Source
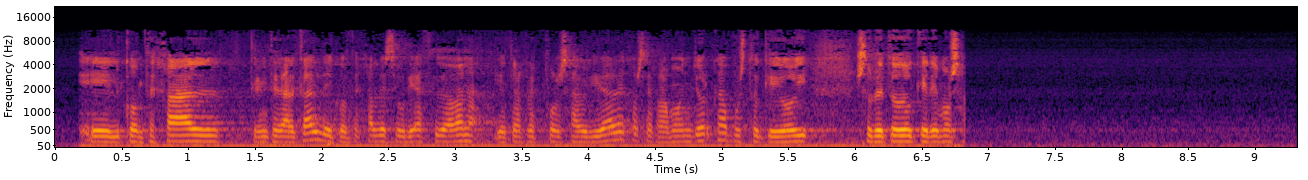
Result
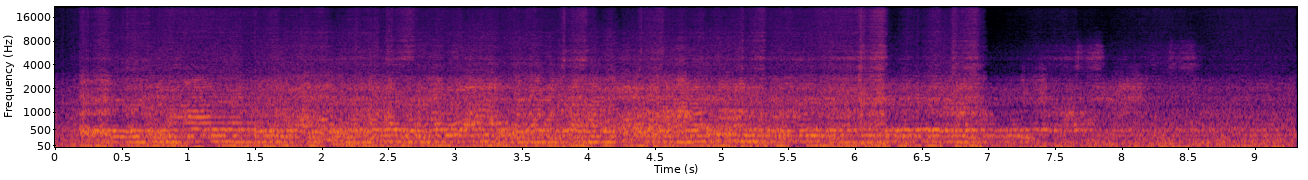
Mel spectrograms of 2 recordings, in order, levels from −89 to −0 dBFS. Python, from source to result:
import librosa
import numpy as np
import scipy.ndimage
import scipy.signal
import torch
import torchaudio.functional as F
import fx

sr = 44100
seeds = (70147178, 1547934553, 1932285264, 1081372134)

y = scipy.ndimage.median_filter(x, 41, mode='constant')
y = fx.band_shelf(y, sr, hz=1500.0, db=8.5, octaves=1.7)
y = fx.hum_notches(y, sr, base_hz=60, count=5)
y = fx.over_compress(y, sr, threshold_db=-32.0, ratio=-1.0)
y = fx.high_shelf(y, sr, hz=8200.0, db=11.0)
y = fx.echo_stepped(y, sr, ms=407, hz=270.0, octaves=1.4, feedback_pct=70, wet_db=-5.0)
y = fx.rev_gated(y, sr, seeds[0], gate_ms=180, shape='rising', drr_db=-7.0)
y = fx.band_squash(y, sr, depth_pct=70)
y = y * 10.0 ** (-4.5 / 20.0)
